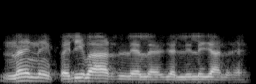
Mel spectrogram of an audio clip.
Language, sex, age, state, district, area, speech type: Hindi, male, 18-30, Bihar, Vaishali, rural, conversation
